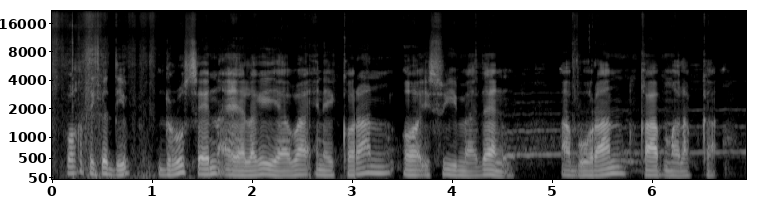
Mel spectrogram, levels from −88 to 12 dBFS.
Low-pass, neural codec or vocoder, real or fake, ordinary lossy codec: none; vocoder, 44.1 kHz, 128 mel bands, Pupu-Vocoder; fake; none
